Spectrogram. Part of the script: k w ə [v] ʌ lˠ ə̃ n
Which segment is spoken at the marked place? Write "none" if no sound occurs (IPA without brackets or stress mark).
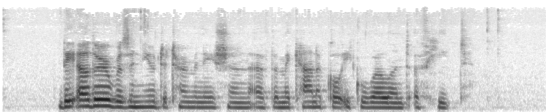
v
